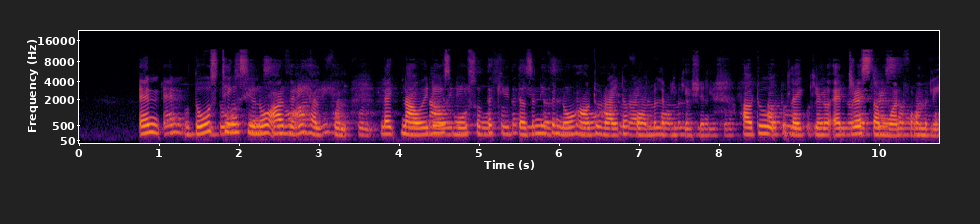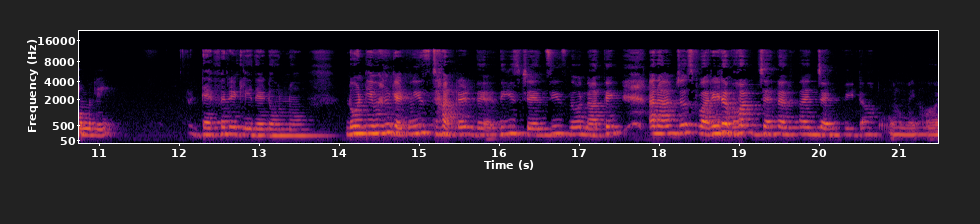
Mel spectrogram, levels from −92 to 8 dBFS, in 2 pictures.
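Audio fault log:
Throughout: echo with no canceller. Every phrase of the speech is trailed by a thinner copy roughly a third of a second later, only about 8 dB down. The far end's loudspeaker is feeding its microphone, and nothing strips that leak out before it comes back.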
